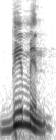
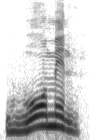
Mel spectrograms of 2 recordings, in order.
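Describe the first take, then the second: First: The first vowel sounds like 'ih'. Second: The first vowel sounds like 'oh'. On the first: The speaker calls it right. "सही प्रोनाउंसिएशन क्या होगा?" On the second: The speaker calls it wrong. "ये गलत प्रोनाउंसिएशन है"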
